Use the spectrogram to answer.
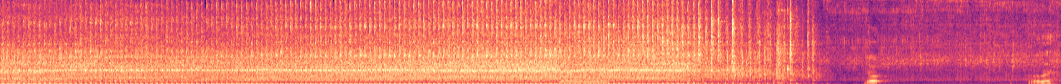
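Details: Pressure washer small engine at lowest throttle setting with water on, cold: steady low idle for several seconds, then falters, slows and dies; idle had been stumbling, seems slightly better once warmed up.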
